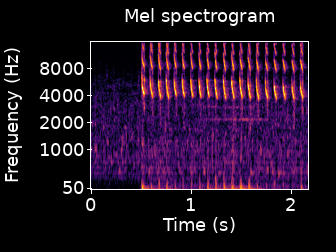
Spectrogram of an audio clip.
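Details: Cililin song meant for training other birds, a rapid string of piercing high chirps at about eleven notes per second. It continues steadily to the end with little else heard.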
